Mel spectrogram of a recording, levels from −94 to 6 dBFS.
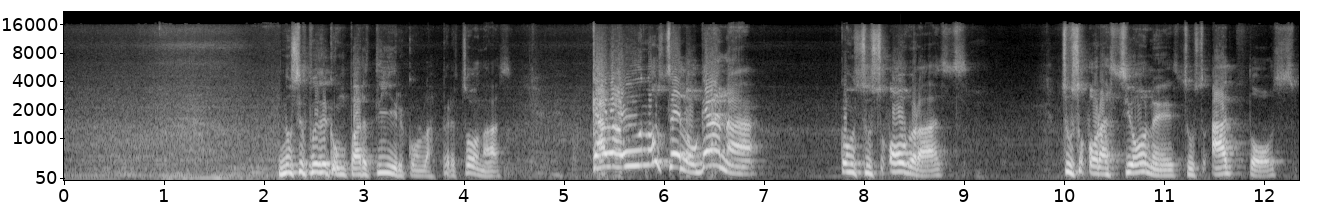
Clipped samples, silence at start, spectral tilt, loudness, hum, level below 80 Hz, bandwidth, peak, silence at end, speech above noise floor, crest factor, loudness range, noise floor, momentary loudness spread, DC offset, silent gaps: under 0.1%; 0.15 s; -5.5 dB/octave; -11 LUFS; none; -42 dBFS; 17 kHz; 0 dBFS; 0.05 s; 38 dB; 12 dB; 3 LU; -49 dBFS; 21 LU; under 0.1%; none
